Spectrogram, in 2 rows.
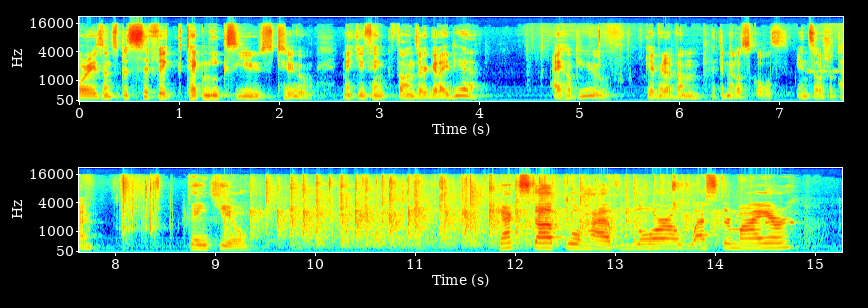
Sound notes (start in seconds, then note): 7.2 timer beeping; 9.0 all applauding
